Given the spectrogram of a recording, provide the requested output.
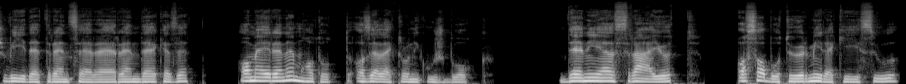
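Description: A man narrating an audiobook in a steady, measured reading style, voicing characters' quotes quietly. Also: medium pitch.

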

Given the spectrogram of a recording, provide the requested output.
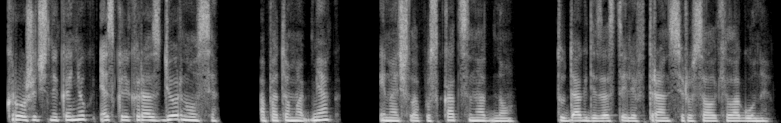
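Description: A woman narrating a children's storybook in a lively, expressive way. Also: mid-range voice, brisk, no echo, clean studio sound. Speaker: audiobook narrator.

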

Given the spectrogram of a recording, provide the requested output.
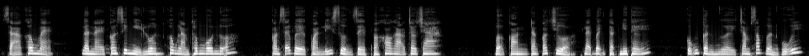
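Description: A devoted young husband speaking gently and politely, as a woman narrator puts him on. The voice is low and warm, recorded dry. This is a storybook reading. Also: moderate pace, dry recording, close to an everyday voice. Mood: gentle.

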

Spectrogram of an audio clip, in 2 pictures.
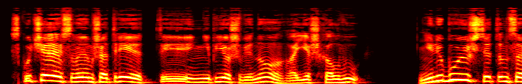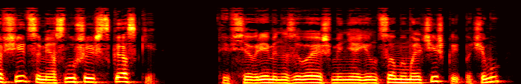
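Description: A man's voice: a little high, a little mellow, no echo, natural voice. A young mage in an audiobook, sarcastic and bold, lecturing with cool scorn in a slightly raised voice, read by a man. The sound is close and dry. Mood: scornful.

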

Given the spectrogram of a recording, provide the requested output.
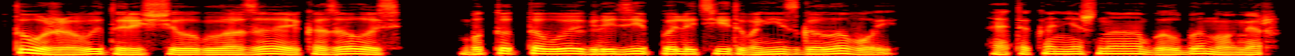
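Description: A male narrator reads a first-person story in a wry, dry tone. His voice is mid-pitched and sits close and dry, with no room around it. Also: a little fast, dark tone, no echo.

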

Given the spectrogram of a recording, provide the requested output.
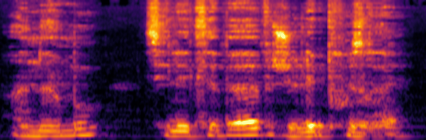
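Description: A man's voice: mid-range voice, lively intonation, fairly quick, mellow, slightly rough. A man reading an audiobook, voicing a frail, stubborn and emotional old marquis in a raised voice. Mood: insistent. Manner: insistent, emotional.

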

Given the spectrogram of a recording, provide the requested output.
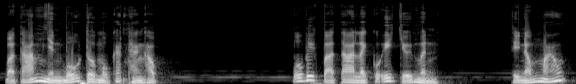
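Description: A man narrating a ghost story in an expressive storytelling manner. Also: on the low side, normal speed, dry recording. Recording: faint background music.

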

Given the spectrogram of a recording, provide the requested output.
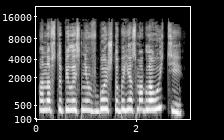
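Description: A woman voicing a small, frightened girl witch who speaks in a high, urgent, childlike way, in a storybook reading. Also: flat delivery, moderate pace, dry recording, clean studio sound. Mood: tearful.

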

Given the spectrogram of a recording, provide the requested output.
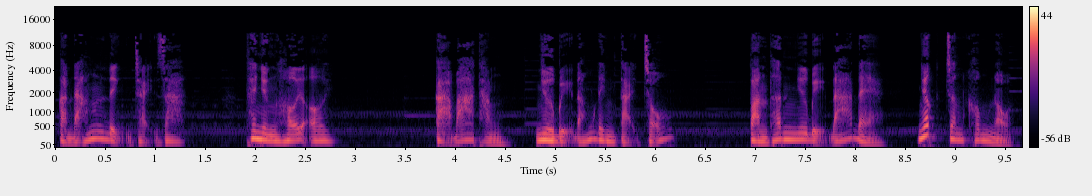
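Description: Brief: male storyteller, very animated pitch, dry close sound, faint music behind. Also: measured pace, long pauses, slightly rough, no echo. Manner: dramatic, acting out every character. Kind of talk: ghost story narration.

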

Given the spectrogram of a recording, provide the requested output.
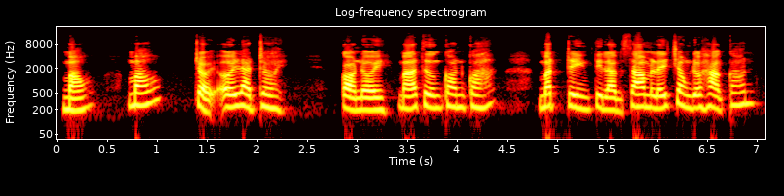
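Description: A woman voicing a scheming middle-aged mother who laments loudly and theatrically. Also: fairly low pitch, steady tone, moderate pace, no echo, clean studio sound, natural voice. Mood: wailing.

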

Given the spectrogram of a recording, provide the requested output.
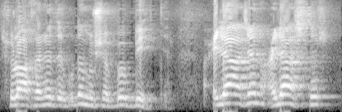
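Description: High-pitched guy teaching a grammar class, slow drawn out words, keeps asking if everyone got it. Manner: explains step by step, often checks with "Tamam? Anlaşıldı?".

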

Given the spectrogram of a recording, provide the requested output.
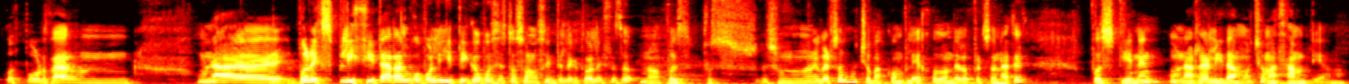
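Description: A woman speaks as a panel guest in a very even, level tone. She reflects aloud with many fillers and restarts. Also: lowish voice, normal speed, a little hiss or hum. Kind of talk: casual interview talk.

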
